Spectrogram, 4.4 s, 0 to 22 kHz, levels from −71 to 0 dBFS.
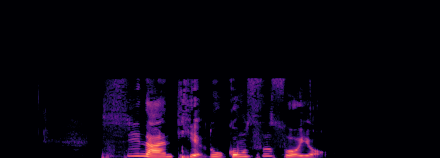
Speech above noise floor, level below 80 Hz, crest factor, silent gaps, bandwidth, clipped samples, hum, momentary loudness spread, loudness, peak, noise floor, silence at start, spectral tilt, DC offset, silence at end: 57 dB; -64 dBFS; 24 dB; none; 11.5 kHz; under 0.1%; none; 15 LU; -21 LUFS; -2 dBFS; -78 dBFS; 1 s; -4 dB/octave; under 0.1%; 1.2 s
